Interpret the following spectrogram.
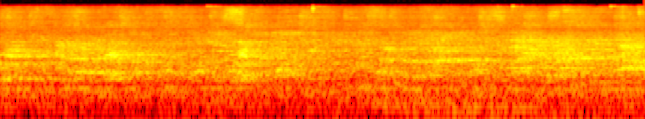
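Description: A small dog barking as it runs an agility course, with human voices.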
